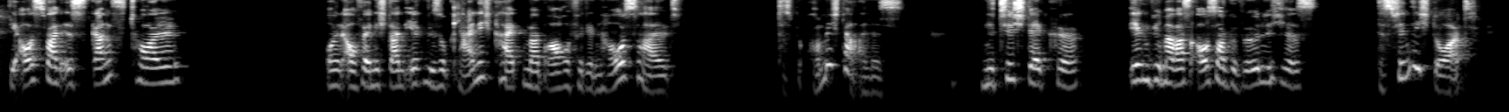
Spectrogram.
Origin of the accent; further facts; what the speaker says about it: Germany; bei uns in Deutschland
